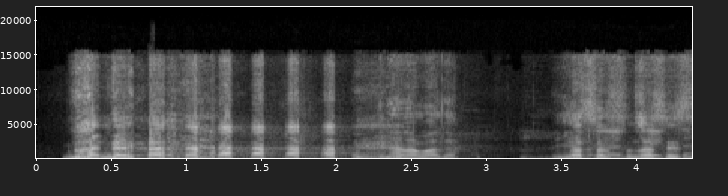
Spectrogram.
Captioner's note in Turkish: kahkaha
